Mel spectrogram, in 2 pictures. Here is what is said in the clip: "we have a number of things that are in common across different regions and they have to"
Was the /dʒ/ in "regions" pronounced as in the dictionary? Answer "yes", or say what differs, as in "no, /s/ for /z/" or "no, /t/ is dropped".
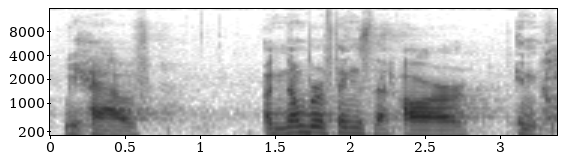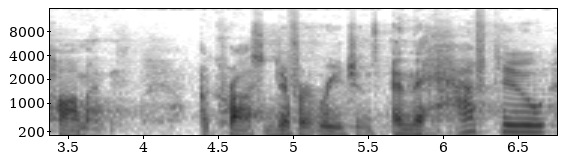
yes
